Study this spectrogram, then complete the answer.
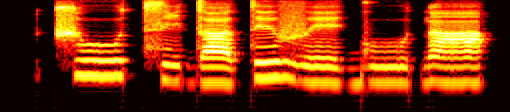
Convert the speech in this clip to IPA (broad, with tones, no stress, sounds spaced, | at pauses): t͡ʃ uː˦ t͡s i˨ d a˨ t ɪ˦ v e˨ ɡ uː˨ ɗ ã˦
